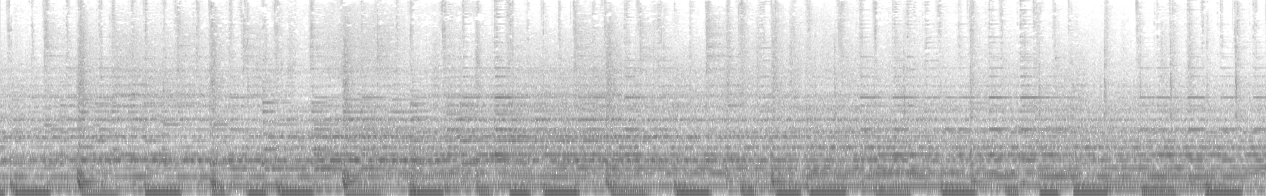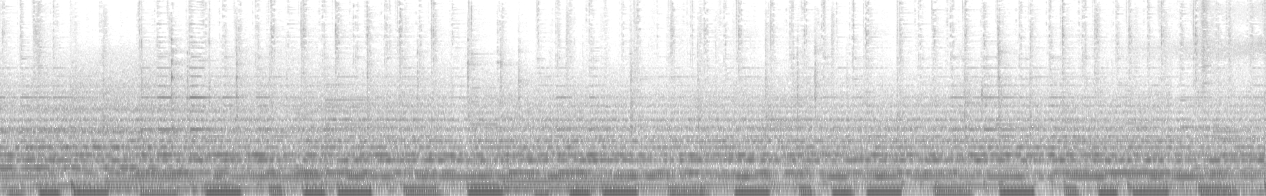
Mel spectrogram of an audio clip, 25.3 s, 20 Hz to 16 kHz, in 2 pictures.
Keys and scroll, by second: 1.8 s, 6.5 s, 7.2 s, 8.3 s, 9.2 F4, 11.3 F4, 11.8 4, 12.0 Delete, 12.6 Delete, 13.2 s, 15.7 F4, 17.3 F4, 17.9 s, 18.7 s, 20.3 F4, 21.0 F4, 21.4 s, 22.5 F4, 23.5 s.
